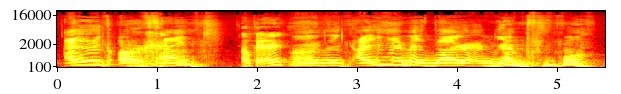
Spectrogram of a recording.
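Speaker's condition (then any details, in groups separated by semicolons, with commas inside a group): Cerebral palsy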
